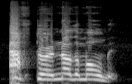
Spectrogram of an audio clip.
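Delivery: usual speaking voice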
